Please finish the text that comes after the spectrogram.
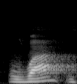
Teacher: तो इसमें वा जो आपका वर्ड है यही सिर्फ और सिर्फ आपका दंत ओष्ठ है। दंती और ओष्ठ दोनों का इसमें मिलन होता है, दोनों के मेल से उच्चारित होता है होष्ठ और दंती के। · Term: दंतोष्ठ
